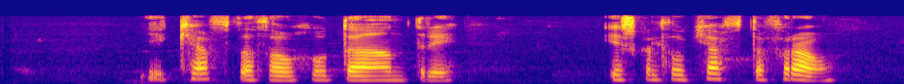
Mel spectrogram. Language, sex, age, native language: Icelandic, female, 13, Icelandic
